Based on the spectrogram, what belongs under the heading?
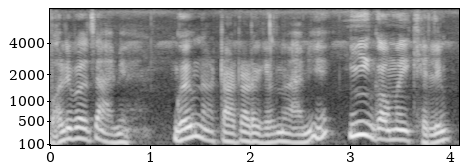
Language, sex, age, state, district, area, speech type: Nepali, male, 60+, West Bengal, Kalimpong, rural, spontaneous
